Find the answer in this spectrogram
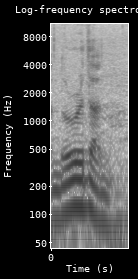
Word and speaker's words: Northern: TH의 발음이 여기는 스, 번데기 발음인데. 여기에 TH 발음은 요 낚싯바늘 발음, the 발음입니다. Northern, Northern.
